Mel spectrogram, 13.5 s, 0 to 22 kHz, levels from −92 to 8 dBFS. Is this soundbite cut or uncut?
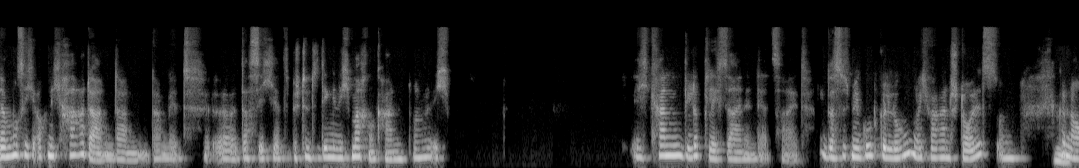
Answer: cut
